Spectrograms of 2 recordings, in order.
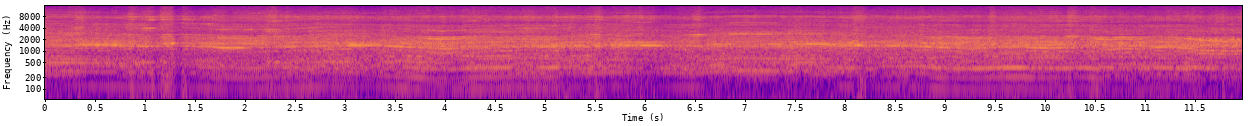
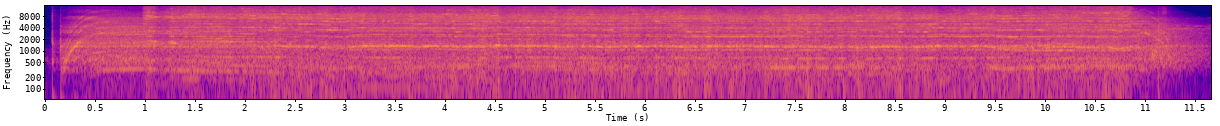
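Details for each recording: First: Craftsman V20 brushless 7-1/4" circular saw CMCS550B, battery just over half charged, full-depth cut across 4x4 treated lumber: long rasping cut, motor whine sagging and wavering under load as sawdust plugs the dust port and slows the blade. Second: Craftsman V20 brushless 7-1/4" circular saw CMCS550B on a battery showing low bars, ripping a single sheet of 1/2" OSB: spins up fast, holds a steady high whine through the rip without bogging, then winds down; cuts easily.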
